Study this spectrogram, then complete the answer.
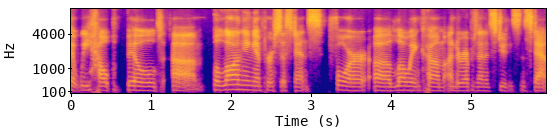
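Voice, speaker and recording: This woman's voice sits fairly low in pitch and has a bright, sharp tone, with hardly any pauses. The sound is dry and close with no echo, over a quiet background. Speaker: geoscience education researcher. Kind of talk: conference talk. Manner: fast.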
